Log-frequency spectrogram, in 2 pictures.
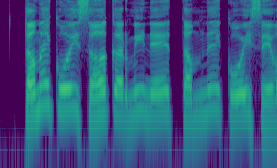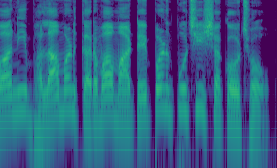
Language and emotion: Gujarati, neutral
